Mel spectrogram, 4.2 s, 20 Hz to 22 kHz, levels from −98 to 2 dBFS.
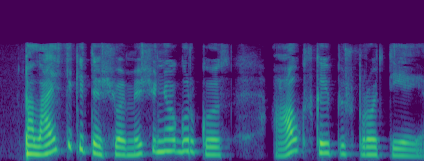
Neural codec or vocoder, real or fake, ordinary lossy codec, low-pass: none; real; MP3, 48 kbps; 7.2 kHz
